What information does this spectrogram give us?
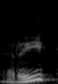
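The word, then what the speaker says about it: Ruighe: The Talisker Port Rogue or Ree. I did my quick research. They said it's Ree, R-E-E. That's how you pronounce it.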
